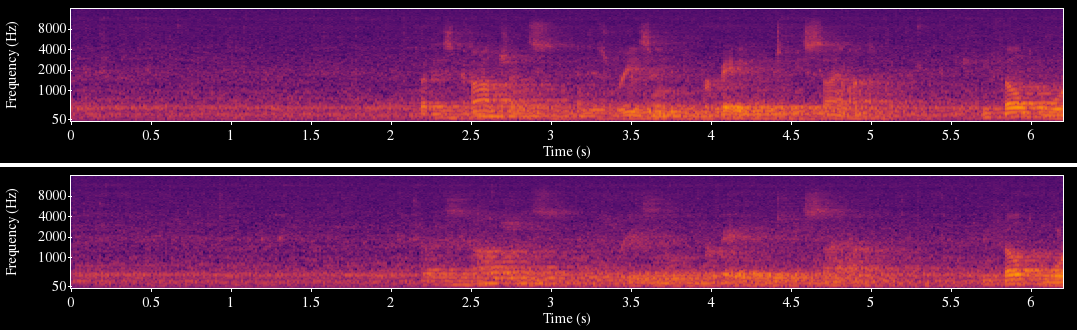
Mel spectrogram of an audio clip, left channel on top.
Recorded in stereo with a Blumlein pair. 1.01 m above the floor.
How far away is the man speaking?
About 3 m.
